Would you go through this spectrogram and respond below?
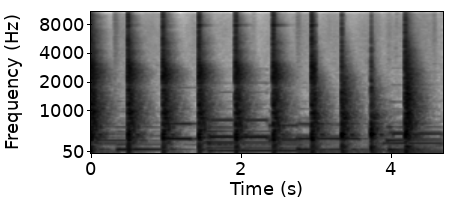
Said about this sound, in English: I hammer roughly on the rivet to set it.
